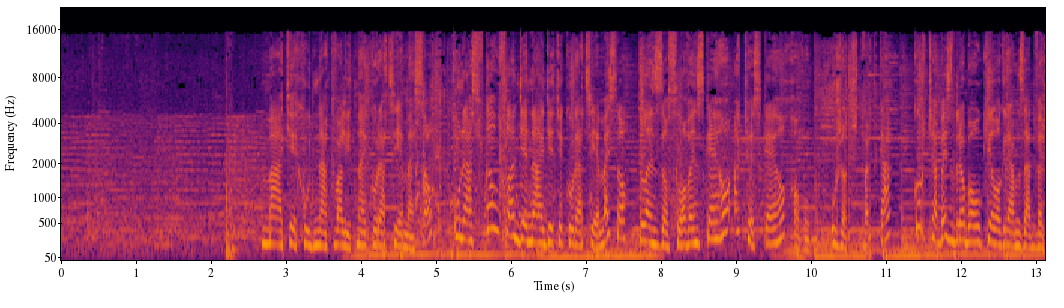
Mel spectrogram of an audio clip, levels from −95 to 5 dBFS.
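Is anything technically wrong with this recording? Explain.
Yes, there's one glitch. At 10.35 s there's a block of digital silence: the audio drops to zero for about 0.73 ms, which fits a 32-sample block going unfilled, then snaps back with no fade. The two hard edges sit so close together that it comes across as a single tiny tick.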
